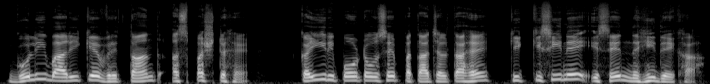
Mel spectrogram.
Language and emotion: Hindi, neutral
